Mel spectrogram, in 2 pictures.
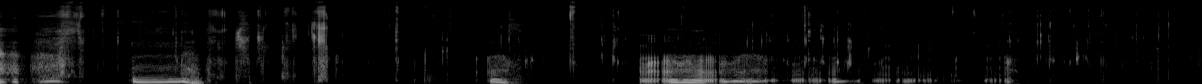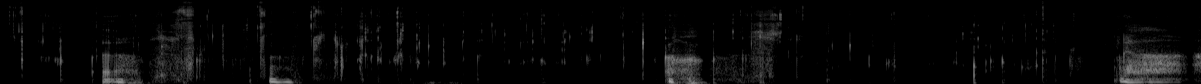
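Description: Wet licking and smacking mouth sounds at an ear, coming in irregular bursts of varying loudness with short pauses between them.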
